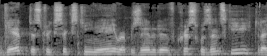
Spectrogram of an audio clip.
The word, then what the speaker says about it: Swedzinski: All right, another frequent guest from Ghent, District 16A, Representative Chris Wazinski. Did I pronounce that correctly? Wazinski, yes.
